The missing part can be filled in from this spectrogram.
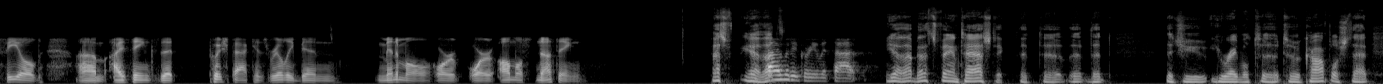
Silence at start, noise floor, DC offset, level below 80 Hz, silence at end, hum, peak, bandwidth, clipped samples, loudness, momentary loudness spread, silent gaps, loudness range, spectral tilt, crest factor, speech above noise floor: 0.05 s; -75 dBFS; under 0.1%; -62 dBFS; 0.05 s; none; -6 dBFS; 15.5 kHz; under 0.1%; -27 LUFS; 12 LU; none; 3 LU; -5 dB/octave; 22 dB; 48 dB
